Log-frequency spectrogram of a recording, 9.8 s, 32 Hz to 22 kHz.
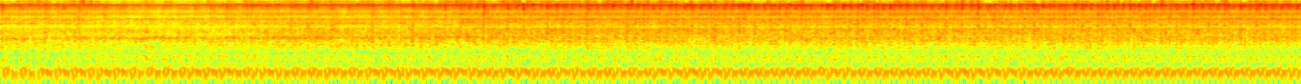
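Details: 1973 Harley Sportster with CV40 carburetor, idle just adjusted, low fuel: deep, loud V-twin loping beat, steady and even with no stumbling or popping; healthy idle.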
